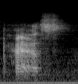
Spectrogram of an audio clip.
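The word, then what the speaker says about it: Paz: They say I just looked it up and her name is pronounced pass.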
